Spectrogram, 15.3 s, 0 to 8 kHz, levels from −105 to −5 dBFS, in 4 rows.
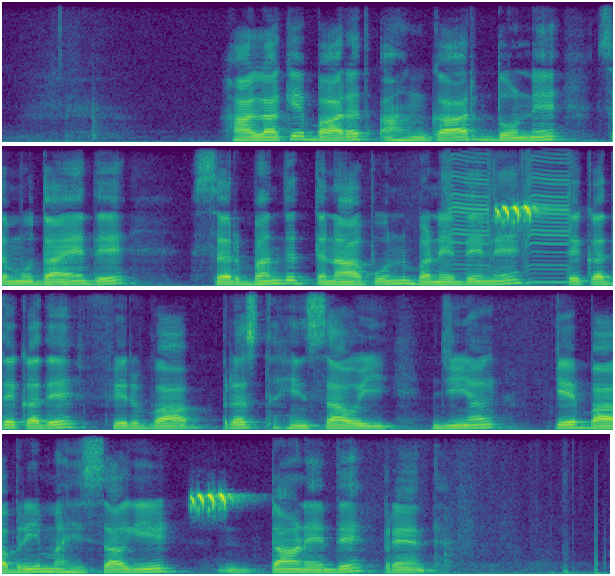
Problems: background sounds at intervals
